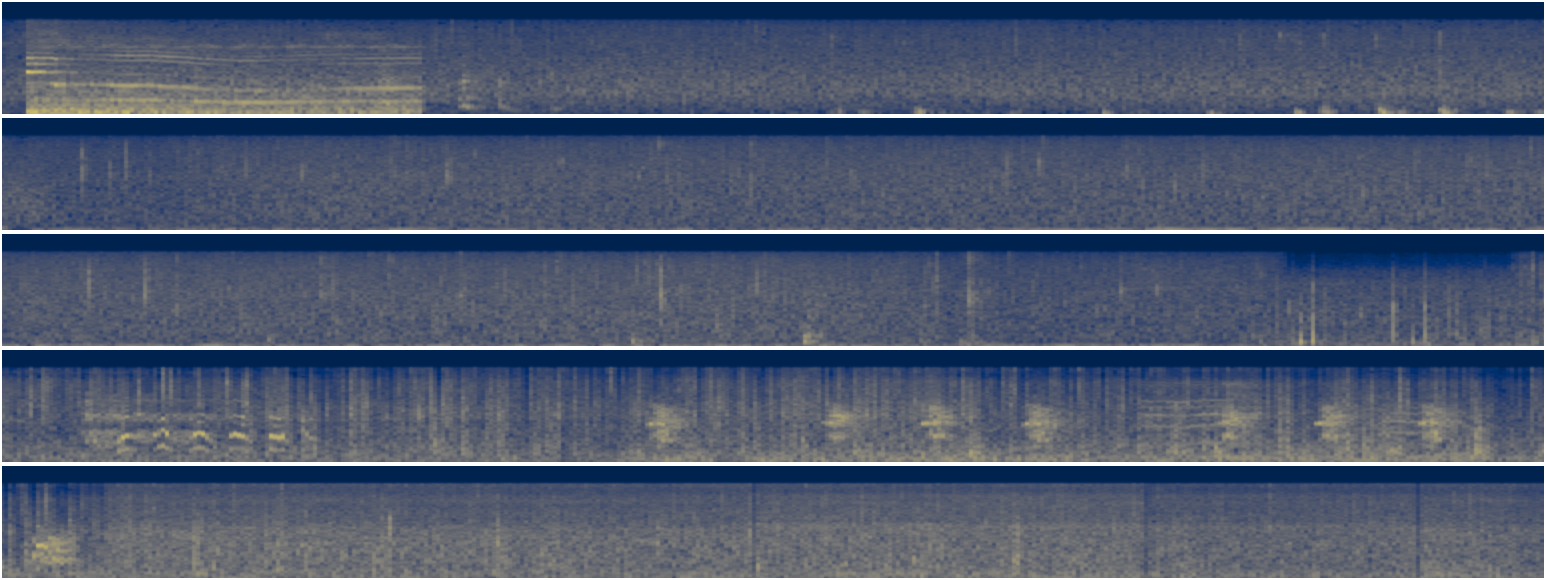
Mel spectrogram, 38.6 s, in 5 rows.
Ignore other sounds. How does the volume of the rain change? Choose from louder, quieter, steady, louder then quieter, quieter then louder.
louder.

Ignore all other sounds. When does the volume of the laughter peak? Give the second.
24 s.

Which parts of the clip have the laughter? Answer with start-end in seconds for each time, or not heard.
1.8-2.5, 23.5-24.7.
